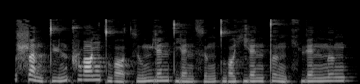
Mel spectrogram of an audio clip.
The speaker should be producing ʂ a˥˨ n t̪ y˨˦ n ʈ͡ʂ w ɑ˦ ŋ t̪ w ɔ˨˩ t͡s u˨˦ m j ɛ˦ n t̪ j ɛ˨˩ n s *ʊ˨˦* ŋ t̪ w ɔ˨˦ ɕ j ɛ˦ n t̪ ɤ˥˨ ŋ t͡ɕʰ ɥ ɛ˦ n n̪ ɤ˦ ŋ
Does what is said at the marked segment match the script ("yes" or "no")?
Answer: yes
